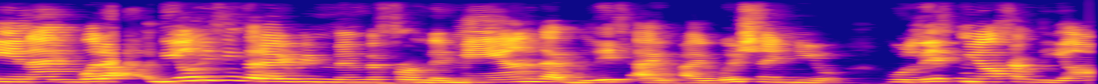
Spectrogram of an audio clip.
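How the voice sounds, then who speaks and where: This woman speaks with a Cuban accent at a moderate pace. Her tone is bright and sharp, and her pitch sits fairly high. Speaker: educator. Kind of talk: interview testimony. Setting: podcast.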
